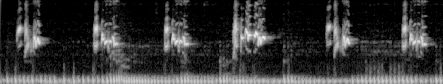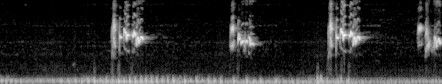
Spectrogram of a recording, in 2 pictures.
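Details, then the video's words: Loud, lively (gacor) song of a sooty-headed bulbul perched on a branch: about ten brief chirpy phrases, falling at the end, given in uneven bursts roughly every second, with a constant low engine-like hum beneath. "SUARA BURUNG KUTILANG GACOR KERAS KETIKA DIATAS RANTING"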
